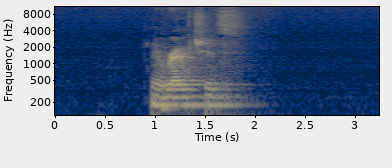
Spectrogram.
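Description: A man speaks a few words nearby.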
